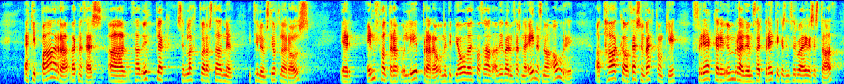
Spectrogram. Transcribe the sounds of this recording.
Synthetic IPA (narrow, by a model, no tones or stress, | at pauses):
ɛhcɪpaːɾavɛknaθɛsaðθaðʏhplɛksɛmlaxt̪vaɾawst̪aːðmɛð | it̪ʰɪlhʏɣʏmst̪jowɾt̪laɣaɾawðs | ɛɾejnfalt̪aɾaʔɔ̰ɣlɪːpɾaɾaɔ̰ɣmɪnt̪ɪpjoːwðaʏhpawθaða̰ðvɪðvajɾʏmθɛsnaeːjnʏsnaʔaːwɾɪ | a̰ðt̪ʰaːkaːwθɛsːʏmvɛht̪vawŋcɪ | fɾɛːkaɾɪʔʏmɾajðɪʏmθajɾpɾeːjt̪iŋkasɛmθʏɾvaejɣasɪ̥st̪aːð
